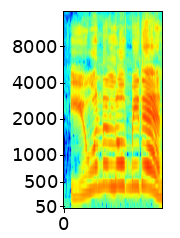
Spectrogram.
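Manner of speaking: high, loud, insistent protest; teen self insisting she was unlovable; emphatic retort. Retold or imitated. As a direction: throw it back, half laughing. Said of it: "I'm like".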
